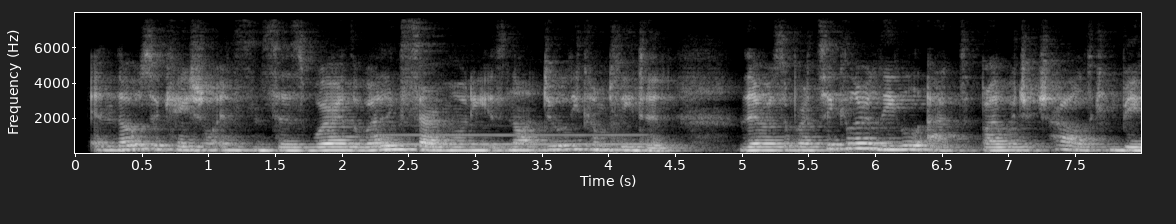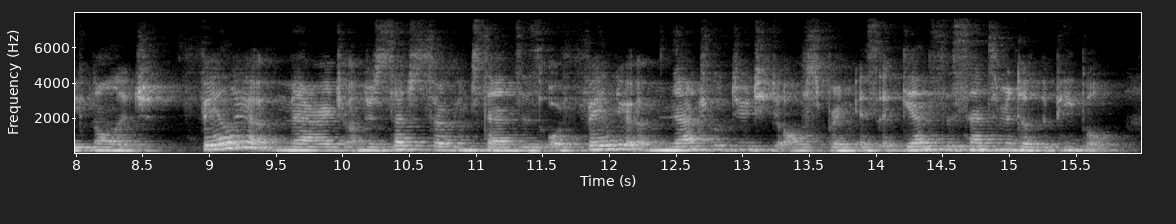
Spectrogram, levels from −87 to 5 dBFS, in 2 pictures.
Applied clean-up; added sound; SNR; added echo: none; Wind instrument, woodwind instrument; 16 dB; reverberation time 0.8 s.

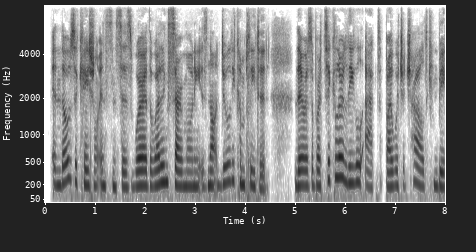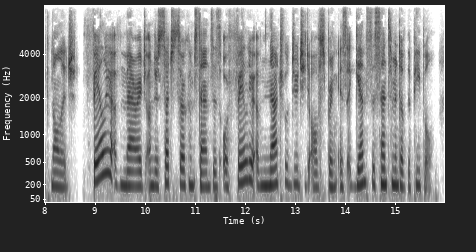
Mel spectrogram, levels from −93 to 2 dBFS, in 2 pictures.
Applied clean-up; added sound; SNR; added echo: none; none; none; none.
